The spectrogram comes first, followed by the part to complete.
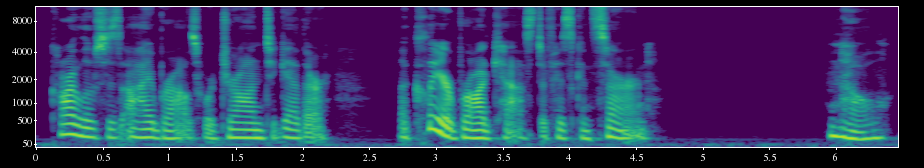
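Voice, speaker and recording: Low, gravelly woman narrator. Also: no room sound, studio quality. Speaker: audiobook narrator. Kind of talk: scripted narration.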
